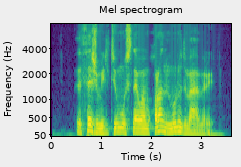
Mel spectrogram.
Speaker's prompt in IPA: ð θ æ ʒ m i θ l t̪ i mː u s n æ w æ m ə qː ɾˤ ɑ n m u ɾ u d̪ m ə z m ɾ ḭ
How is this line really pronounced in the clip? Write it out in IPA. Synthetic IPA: ð θ æ ʒ m i l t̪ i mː u s n æ w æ m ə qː ɾˤ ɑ n m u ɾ u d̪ m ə ʕ m ɾ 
